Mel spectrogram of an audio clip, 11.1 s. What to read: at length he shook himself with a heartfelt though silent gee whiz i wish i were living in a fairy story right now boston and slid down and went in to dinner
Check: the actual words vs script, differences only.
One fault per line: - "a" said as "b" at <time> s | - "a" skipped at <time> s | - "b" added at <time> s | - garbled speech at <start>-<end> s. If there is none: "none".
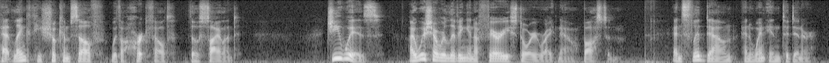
none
